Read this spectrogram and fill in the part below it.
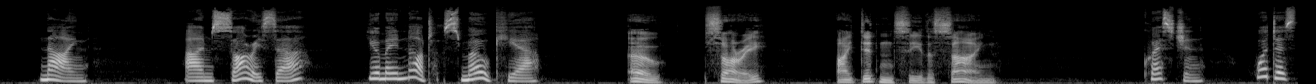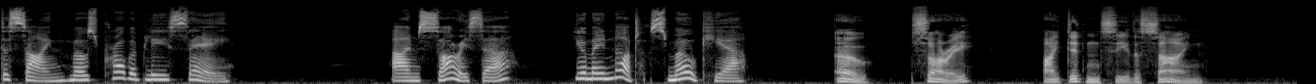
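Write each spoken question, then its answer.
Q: What does the sign most probably say?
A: No smoking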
